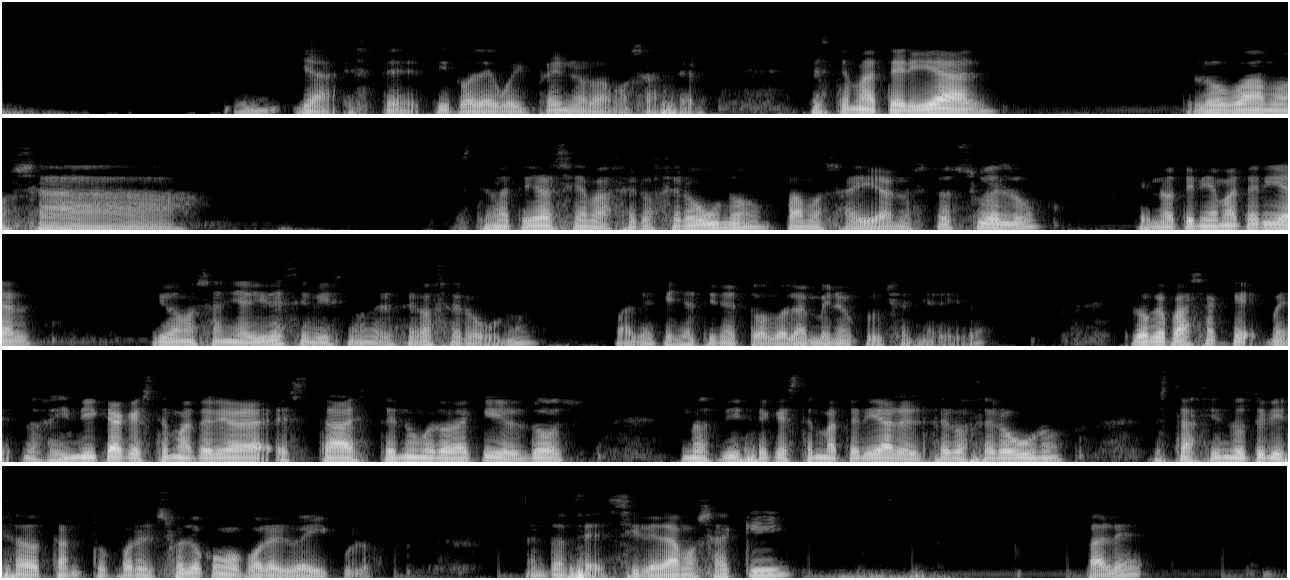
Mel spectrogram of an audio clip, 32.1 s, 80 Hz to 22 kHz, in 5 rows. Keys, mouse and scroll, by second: 1.1 click, 2.0-2.3 scroll down 5, 2.5 shift+middle click, 3.2 scroll down 2, 8.6 click, 11.7 click, 14.0 click, 30.0 click.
